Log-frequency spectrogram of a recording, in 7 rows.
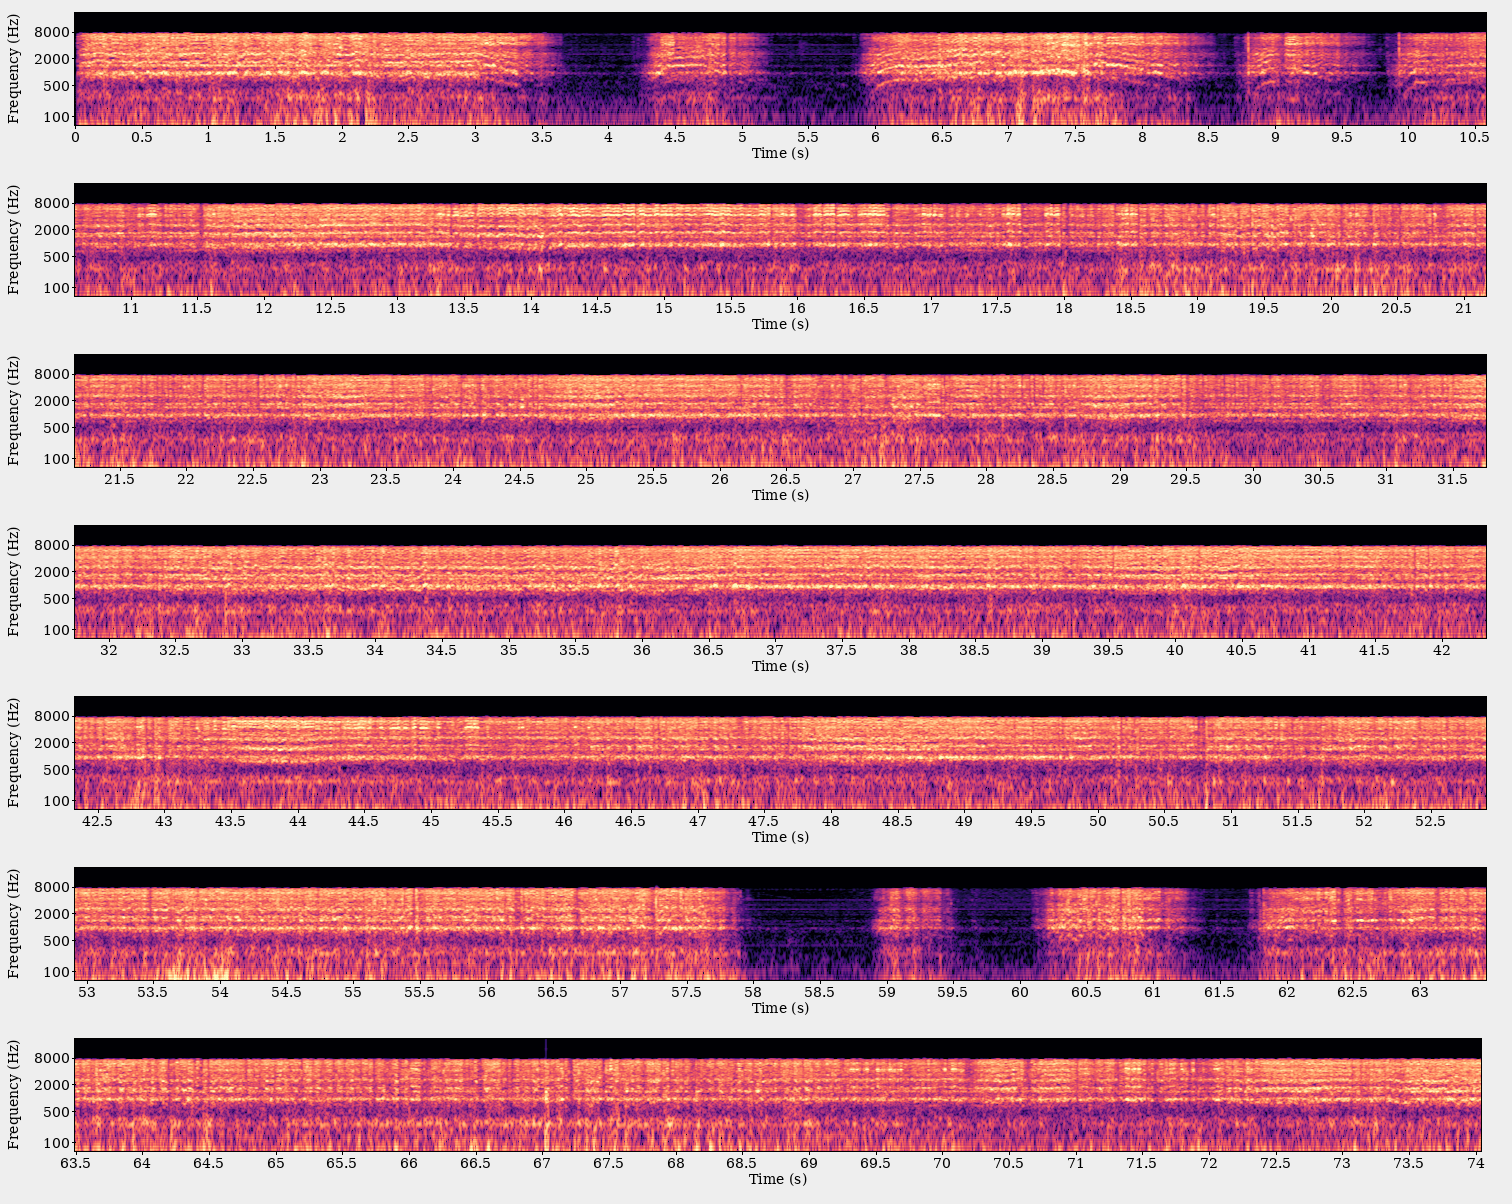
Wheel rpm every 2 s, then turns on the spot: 210, 130, 40, 140, 50, 170, 220, 230, 230, 230, 230, 230, 230, 230, 230, 230, 210, 190, 210, 230, 230, 230, 230, 230, 220, 230, 230, 220, 200, 40, 70, 180, 230, 230, 230, 230, 220.
none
